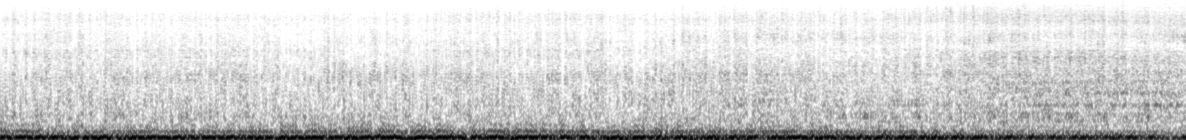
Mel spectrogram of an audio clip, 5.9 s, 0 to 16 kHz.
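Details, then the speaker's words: Reliant Supervan first run and drive in 37 years, cold November morning, with a coolant leak; deep steady engine rumble with a faint constant whine from a noisy, unhappy water pump. "oh that water pump is definitely not a happy thing"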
